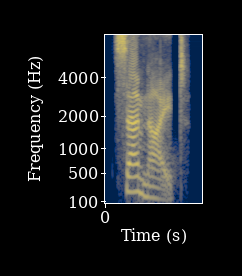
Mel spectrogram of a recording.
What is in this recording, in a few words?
"Samnite", Indian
